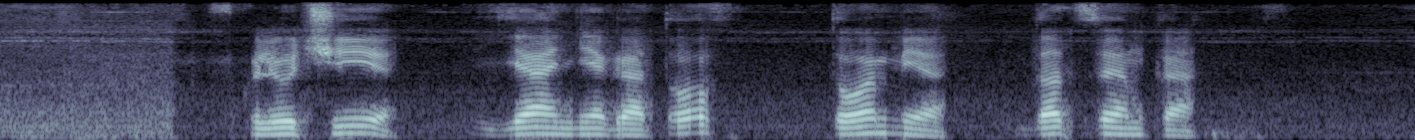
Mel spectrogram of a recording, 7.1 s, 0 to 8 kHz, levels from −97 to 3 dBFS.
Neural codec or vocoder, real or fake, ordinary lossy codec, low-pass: none; real; AAC, 48 kbps; 7.2 kHz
